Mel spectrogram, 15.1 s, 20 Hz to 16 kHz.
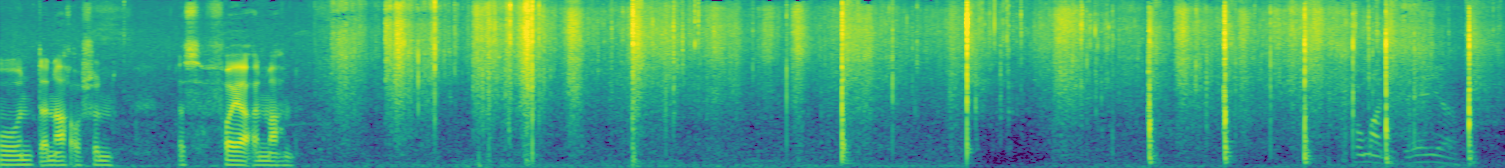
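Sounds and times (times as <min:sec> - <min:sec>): axe chopping wood: 0:06.3 - 0:06.6, 0:08.4 - 0:08.8, 0:09.6 - 0:10.2, 0:11.4 - 0:15.0.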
